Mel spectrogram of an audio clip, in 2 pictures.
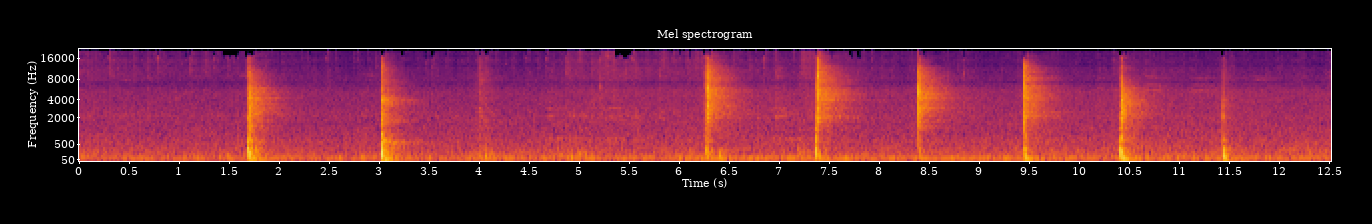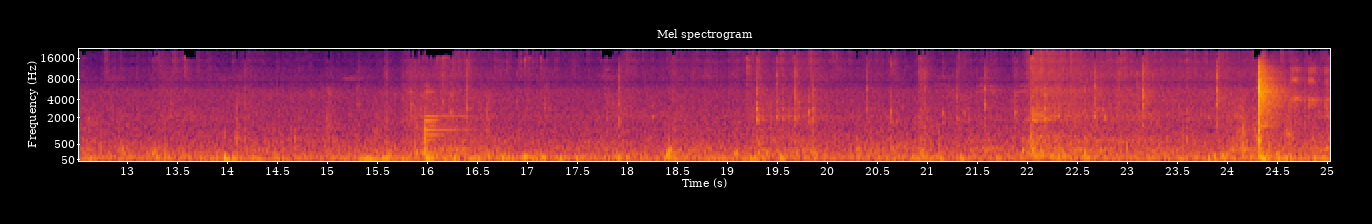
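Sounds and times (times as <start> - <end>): sharp ringing knocks: 15.9 - 16.6.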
